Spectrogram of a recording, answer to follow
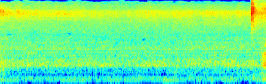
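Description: Steady fan noise, an even hiss with nothing else happening.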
